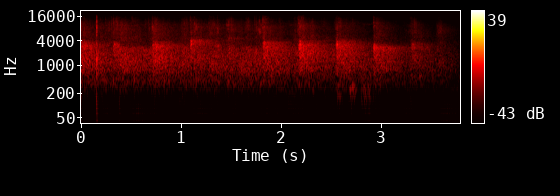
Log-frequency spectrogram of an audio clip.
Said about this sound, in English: We need to pause and realize how blessed we are by all of our volunteers. So, yes, I think applause is in order.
